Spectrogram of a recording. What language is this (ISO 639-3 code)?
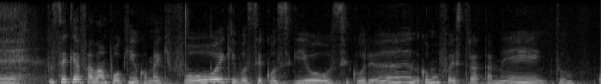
por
